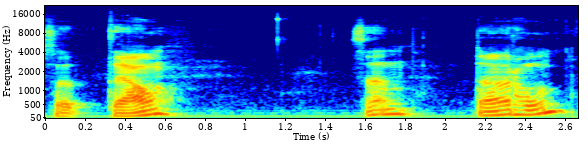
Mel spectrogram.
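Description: A speaker in a relaxed podcast conversation with a middle-pitched voice. They explain things in an easygoing, unhurried way. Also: gravelly, breathy edge. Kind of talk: casual recap chat.

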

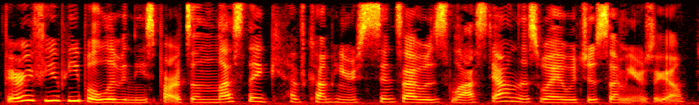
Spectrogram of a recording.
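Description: A woman's voice: on the high side, fairly quick, dark tone, close to an everyday voice. A woman reading aloud as a cross, lecturing old male wizard from a storybook, in a voice close to her own. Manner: stern, lecturing.

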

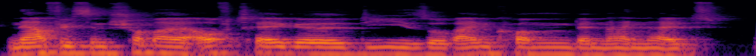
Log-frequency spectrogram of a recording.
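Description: This casual podcast interview features a voice actor and audio drama creator whose mid-range, darkish voice stays level at a normal speed. He explains his craft in an easygoing, conversational way. Echo and faint background noise come through in the recording.

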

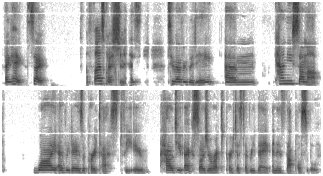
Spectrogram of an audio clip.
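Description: An eighteen-year-old woman from England hosting and moderating a panel discussion in a brisk, upbeat way. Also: medium pitch, steady tone, a little mellow, husky, low-quality recording. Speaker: panel host.

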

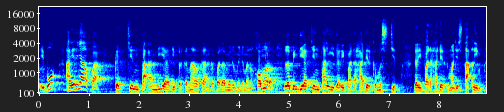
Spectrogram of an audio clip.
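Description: A man preaching a sermon to a congregation, telling stories with acted-out voices and rhetorical questions to the audience. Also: medium pitch. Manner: animated storyteller, asks the audience questions, acts out characters. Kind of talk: Islamic sermon storytelling. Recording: echoey hall.

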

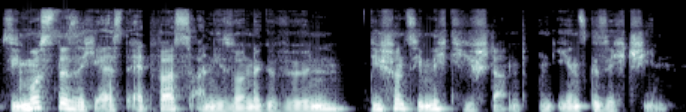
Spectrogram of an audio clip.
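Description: A man reading a first-person audiobook story in a calm, even way. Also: fairly low pitch, moderate pace, breathy edge, no room sound, studio quality. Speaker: audiobook narrator.

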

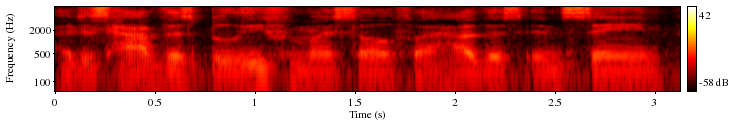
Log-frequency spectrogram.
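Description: A man with a very low voice talks himself up in a casual, cocky monologue, piling up repeated phrases for emphasis. His speech is slangy and boastful, with some noise behind him. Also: flat delivery, normal speed. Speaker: fighter. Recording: noticeable background noise.

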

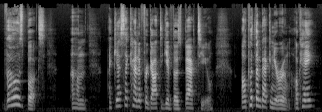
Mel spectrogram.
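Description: A man's voice: a little high, animated, normal speed, fairly bright tone, voice pushed up. A man voicing a bratty little girl, a younger sister who whines, pouts and teases, in an amateur audiobook reading. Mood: childish. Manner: whiny, pouting and teasing.

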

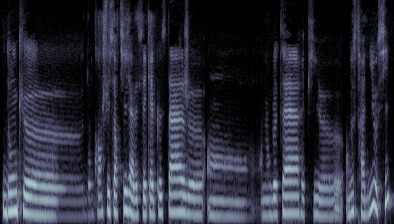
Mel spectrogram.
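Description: A woman's voice: low-pitched, steady tone, takes it slowly, hardly any pauses, a little mellow. A woman from Belgium, a veterinarian guest, tells her story in a reflective, hesitant way in a casual podcast interview.

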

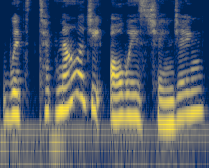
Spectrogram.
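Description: A woman's voice: mid-range voice, sing-song, normal speed. A woman hosting a podcast in a casual interview style. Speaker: podcast host.

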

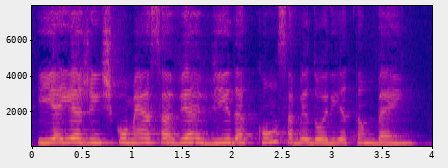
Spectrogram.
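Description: A woman's voice: fairly high pitch, level tone, moderate pace, a little mellow. Brazilian woman teaching from scripture. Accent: Brazilian Portuguese. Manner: reflective, quotes scripture, asks the audience questions. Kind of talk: devotional teaching talk.

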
